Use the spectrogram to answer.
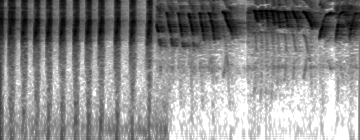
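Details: White-rumped shama singing in an Indonesian competition with sharp besetan mimicry: a dozen evenly spaced loud clicking notes, then fast sweeping whistled phrases rising and falling high up.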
